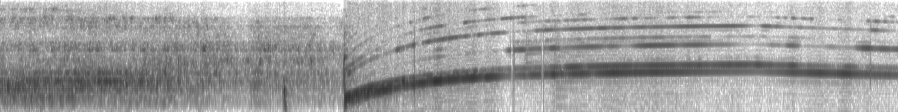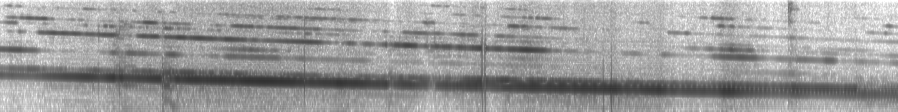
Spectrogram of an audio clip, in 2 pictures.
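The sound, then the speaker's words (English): A civil defense siren in Mattawan, Michigan winds up sharply into a loud, steady wail, then holds and slowly sags in pitch over many seconds, with no one talking. “Here's the sirens. Mattawan, Michigan.”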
